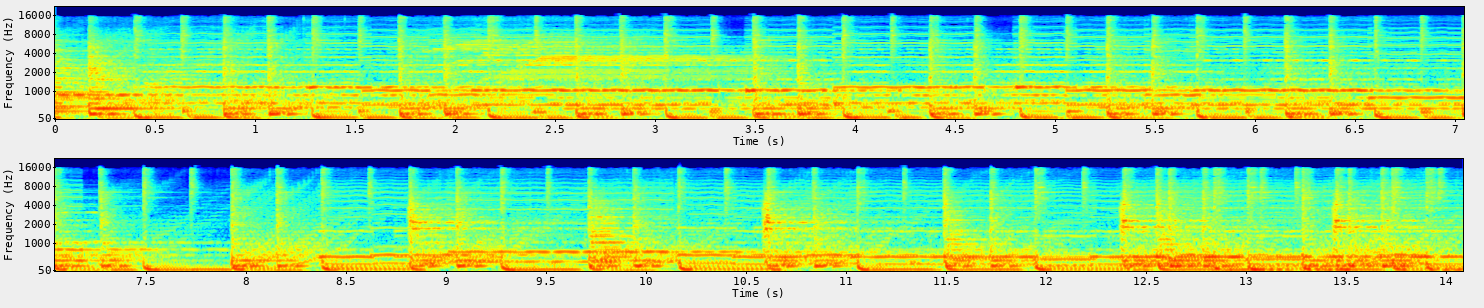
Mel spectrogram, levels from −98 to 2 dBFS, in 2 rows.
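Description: From 12.41 s to the end there is a doubled audio track: an equal-level, full-band copy trails about one second behind, likely picked up by a second, slower capture path.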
